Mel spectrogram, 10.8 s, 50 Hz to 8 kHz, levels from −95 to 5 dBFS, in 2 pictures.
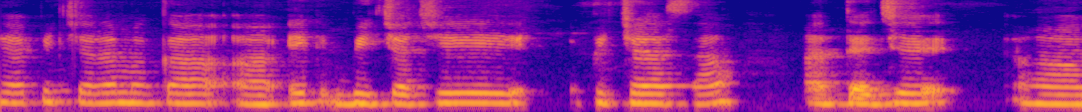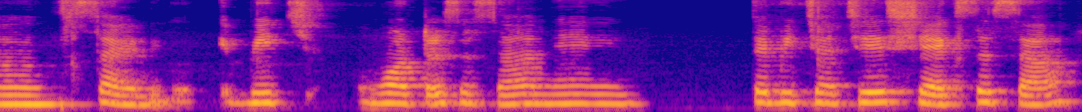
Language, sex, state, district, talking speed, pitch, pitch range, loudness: Konkani, female, Goa, North and South Goa, 110 wpm, 220 Hz, 205-230 Hz, -18 LUFS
